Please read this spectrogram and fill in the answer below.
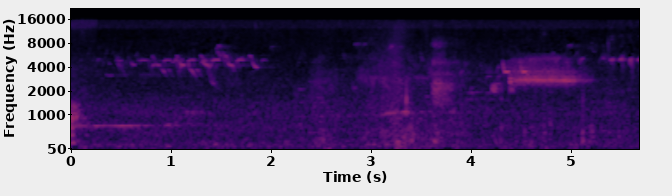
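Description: Birds chirping outdoors in quick runs of high notes, with soft rustling and knocks from a shoulder bag being handled about three seconds in.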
